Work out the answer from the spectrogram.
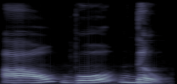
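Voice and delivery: ALGODÃO in three slow beats, "al - go - dão"; dividido em sílabas. Shown as a demonstration. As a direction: say algodão syllable by syllable, with pauses. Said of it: "quantas partes tem a palavra". (algodão separado em sílabas, al... go... dão)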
